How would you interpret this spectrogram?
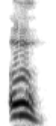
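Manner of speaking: loud exasperated "ugh"; frustrated groan. Real, not acted. Fan venting about falling asleep in the first quarter, frustrated groan. Frustrated at the team's slow start.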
